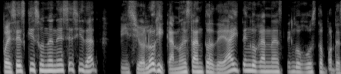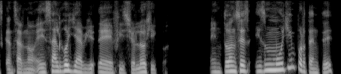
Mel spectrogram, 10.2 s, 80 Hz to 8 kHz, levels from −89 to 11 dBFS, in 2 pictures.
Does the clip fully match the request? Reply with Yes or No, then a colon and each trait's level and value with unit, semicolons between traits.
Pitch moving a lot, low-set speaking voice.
No: wide, 5.7 semitones; medium, 145 Hz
